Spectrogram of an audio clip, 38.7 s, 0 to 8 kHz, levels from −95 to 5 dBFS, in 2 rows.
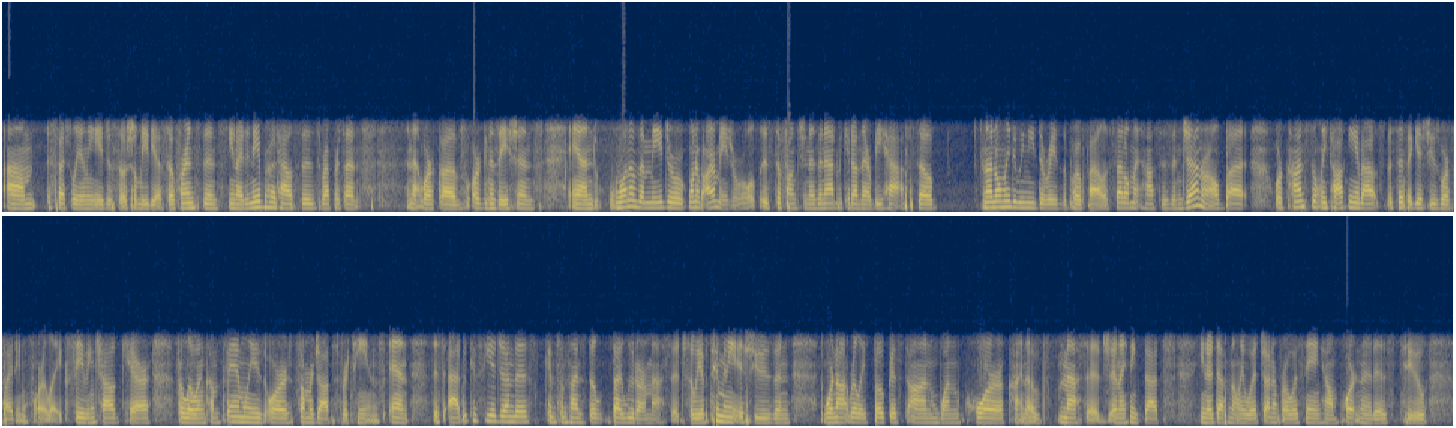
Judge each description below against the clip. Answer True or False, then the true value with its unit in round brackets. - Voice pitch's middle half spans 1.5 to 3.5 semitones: True (2.4 semitones)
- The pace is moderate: True (180 wpm)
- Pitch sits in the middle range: True (170 Hz)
